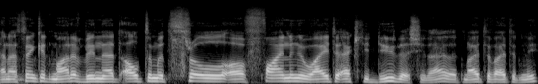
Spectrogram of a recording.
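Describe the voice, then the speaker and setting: A man with a South African accent talks at a very fast pace with hardly any pauses, very even loudness, fairly even intonation and a dark, mellow tone over a quiet background. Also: medium pitch for a man, dry, close sound with no echo. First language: Afrikaans. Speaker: cannabis business founder. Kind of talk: podcast interview.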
